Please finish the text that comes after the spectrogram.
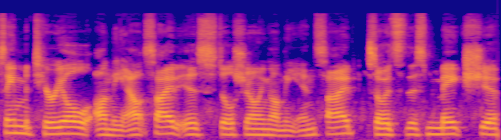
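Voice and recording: The voice is reading aloud in a natural voice with fairly even intonation.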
